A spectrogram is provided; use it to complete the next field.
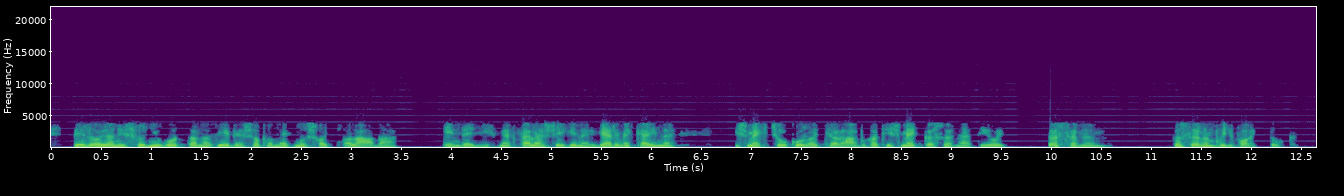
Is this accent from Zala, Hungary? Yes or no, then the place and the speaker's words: no; Sióagárd, Tolna, Hungary; Egyszerű paraszt családból származunk, Sió Agárd, Szekszárd melletti kis falu.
